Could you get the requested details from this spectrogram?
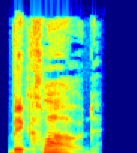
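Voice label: "becloud", British English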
